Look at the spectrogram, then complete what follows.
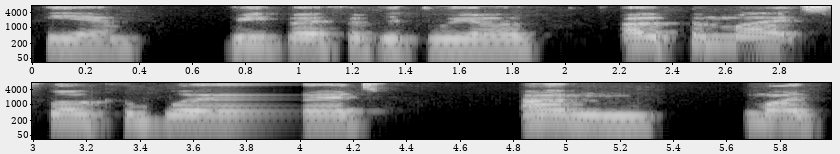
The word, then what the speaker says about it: griot: I believe you pronounce it Griot, even though it's spelled Griot.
